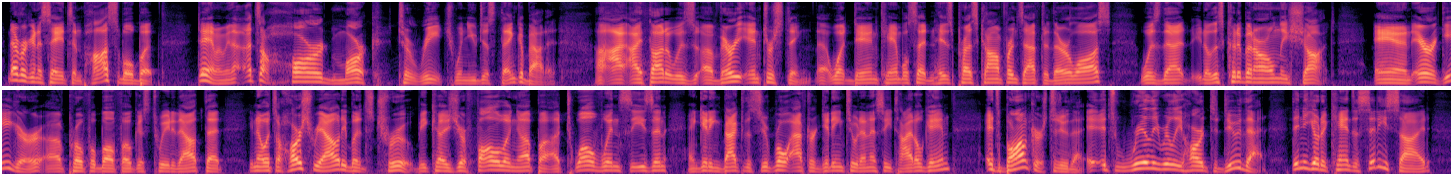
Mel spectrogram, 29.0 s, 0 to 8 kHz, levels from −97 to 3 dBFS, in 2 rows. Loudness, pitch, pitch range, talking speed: -20 LUFS, 130 Hz, 120-145 Hz, 240 wpm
